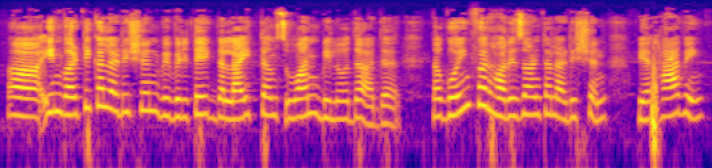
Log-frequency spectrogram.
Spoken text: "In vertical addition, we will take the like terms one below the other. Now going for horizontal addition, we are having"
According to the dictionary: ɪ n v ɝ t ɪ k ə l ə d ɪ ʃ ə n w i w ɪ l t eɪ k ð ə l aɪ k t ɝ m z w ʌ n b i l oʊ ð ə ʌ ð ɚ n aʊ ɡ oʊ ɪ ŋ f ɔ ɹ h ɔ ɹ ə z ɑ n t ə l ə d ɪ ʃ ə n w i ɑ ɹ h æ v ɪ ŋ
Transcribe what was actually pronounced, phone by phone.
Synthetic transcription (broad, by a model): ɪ n v ɝ t ɪ k ə l ə d ɪ ʃ ə n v i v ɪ l t eɪ k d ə l aɪ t t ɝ m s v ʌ n b i l oʊ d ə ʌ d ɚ n aʊ ɡ oʊ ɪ ŋ f ɔ ɹ h ɔ ɹ ə z ɑ n t ə l ə d ɪ ʃ ə n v i ɑ ɹ h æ v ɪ ŋ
